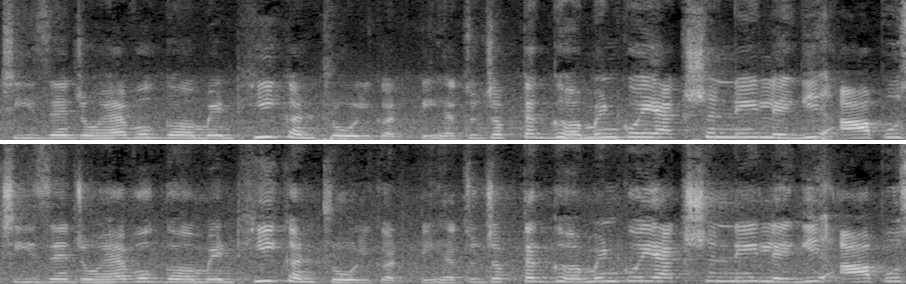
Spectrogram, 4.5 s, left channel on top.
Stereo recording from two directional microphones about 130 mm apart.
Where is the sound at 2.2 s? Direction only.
40° left (ahead or behind).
